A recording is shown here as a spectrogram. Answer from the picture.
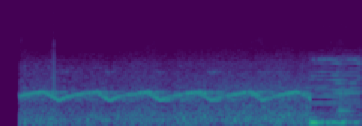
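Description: Electronic siren sounding a fast, repeating rise-and-drop yelp, about three cycles a second.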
